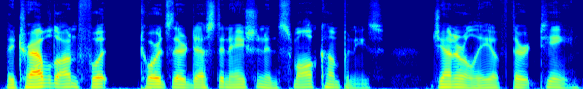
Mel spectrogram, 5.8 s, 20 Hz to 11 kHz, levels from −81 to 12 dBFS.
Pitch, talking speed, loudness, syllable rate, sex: 100 Hz, 135 wpm, -23 LUFS, 5.1 syllables/s, male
